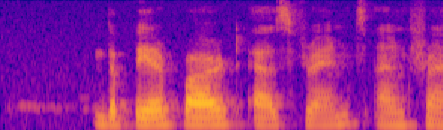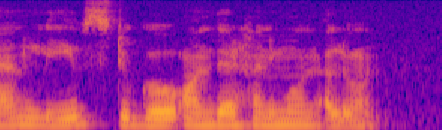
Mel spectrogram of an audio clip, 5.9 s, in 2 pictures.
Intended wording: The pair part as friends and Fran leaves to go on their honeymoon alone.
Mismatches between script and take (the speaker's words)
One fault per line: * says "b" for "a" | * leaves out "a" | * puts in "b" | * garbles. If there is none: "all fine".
all fine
